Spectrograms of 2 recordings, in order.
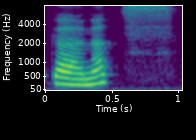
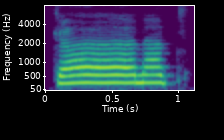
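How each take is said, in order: First: The final t has a strong burst of breath. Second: The final t has a small puff of breath. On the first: The speaker calls it wrong. "Tidak boleh berlebihan" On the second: The speaker calls it right. "harus ada anginnya sedikit"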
